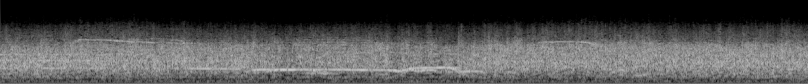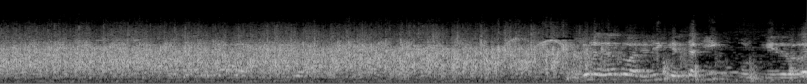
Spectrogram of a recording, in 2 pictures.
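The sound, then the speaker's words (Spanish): Loud, sustained audience applause welcoming a guest from Tehuacán, Puebla, a dense steady roar of clapping with faint cheers and whistles riding on top, thinning out near the end as voices begin to come through. “Y por favor ayúdenmelo a recibir con un aplauso bien fuerte desde Tehuacán, Puebla,”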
